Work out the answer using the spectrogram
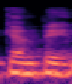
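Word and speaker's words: campaign: তাহলে মনে থাকবে যেমন সি এম পি এ আইজিন ক্যামপেন উচ্চারণটা একটু অদ্ভুত টাইপের বানানটা আমাদের বিভিন্ন জায়গায়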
